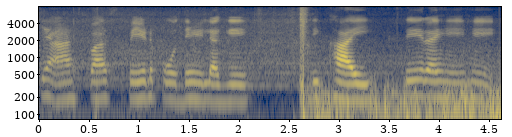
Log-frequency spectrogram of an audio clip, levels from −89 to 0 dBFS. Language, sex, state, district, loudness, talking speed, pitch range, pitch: Hindi, female, Madhya Pradesh, Dhar, -22 LUFS, 115 wpm, 175-190 Hz, 185 Hz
